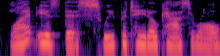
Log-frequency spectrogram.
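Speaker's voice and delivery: hushed, breathy disbelief at the slander; whispered outrage. Retold or imitated. Reader whispering back at the book character, scandalized.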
